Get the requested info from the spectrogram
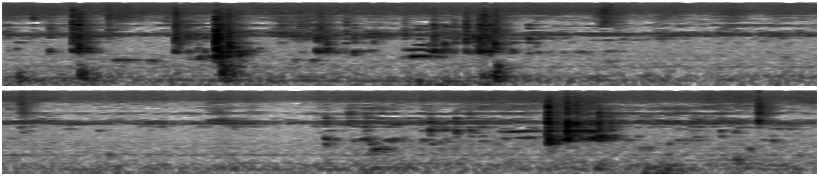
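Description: Wooden spatula scraping and knocking against a non-stick frying pan as a frying paratha is turned and lifted out. A few short, sharp scrapes and taps, the loudest just after ten seconds in.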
